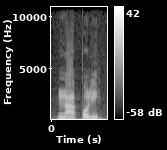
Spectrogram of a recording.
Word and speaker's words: Napoli: out check this out Napoli there you go that's the Italian pronunciation he sounded really pissed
